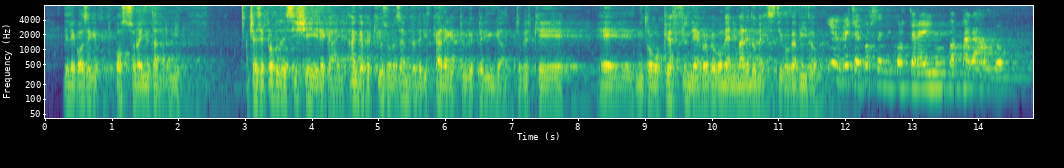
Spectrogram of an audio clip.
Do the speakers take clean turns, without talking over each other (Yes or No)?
Yes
